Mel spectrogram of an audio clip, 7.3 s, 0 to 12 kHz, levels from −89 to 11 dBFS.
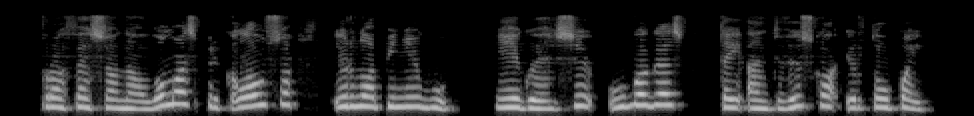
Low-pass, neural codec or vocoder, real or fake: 7.2 kHz; none; real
